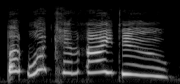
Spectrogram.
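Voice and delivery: put-on very high, loud toddler squeak; littlest pig. A narrator's reading. Baby pig wanting a job, squeaky pleading question. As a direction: pipe up like the baby of the family. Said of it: "asked Baby Pinky, the littlest pig".

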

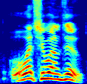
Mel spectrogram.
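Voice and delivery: put-on drunk. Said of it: "he queried suddenly".

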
